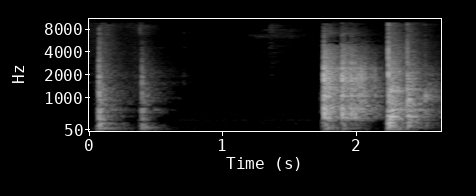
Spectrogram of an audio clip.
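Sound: dice being rolled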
